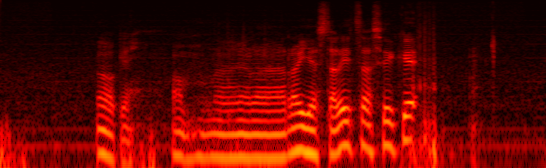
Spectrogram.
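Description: A young man speaks close to a microphone with animation, stretching out one long sound.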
